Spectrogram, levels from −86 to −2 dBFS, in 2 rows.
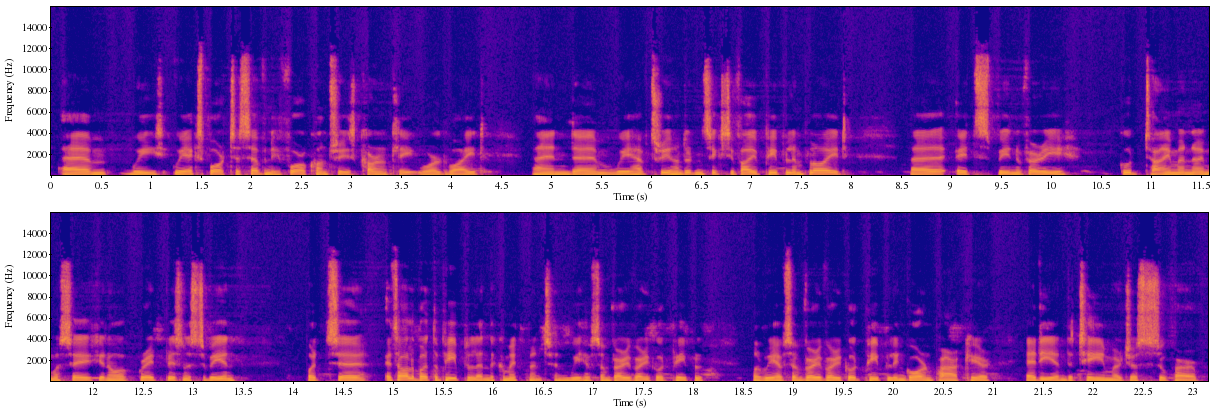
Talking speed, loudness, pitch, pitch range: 185 wpm, -24 LUFS, 135 Hz, 125-140 Hz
